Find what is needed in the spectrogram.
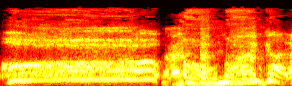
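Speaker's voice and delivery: long gasp, then high, drawn-out amazement; slow, high-pitched awestruck exclamation; re-enacted shocked gasp. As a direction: replay a fan gasping at a big reveal. Re-enacts reaction to the reveal.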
